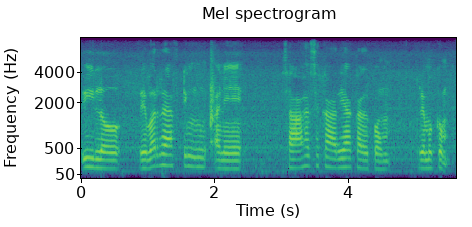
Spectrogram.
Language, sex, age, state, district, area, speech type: Telugu, male, 30-45, Andhra Pradesh, N T Rama Rao, urban, spontaneous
